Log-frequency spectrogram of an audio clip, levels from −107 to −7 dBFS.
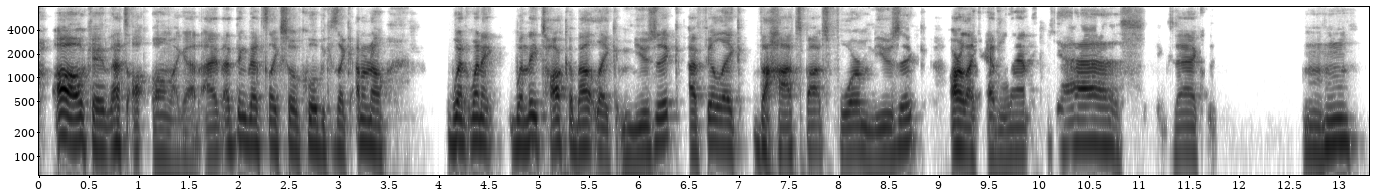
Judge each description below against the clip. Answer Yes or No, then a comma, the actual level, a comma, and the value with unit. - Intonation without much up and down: No, average, 3.3 semitones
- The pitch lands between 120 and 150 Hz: Yes, low, 135 Hz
